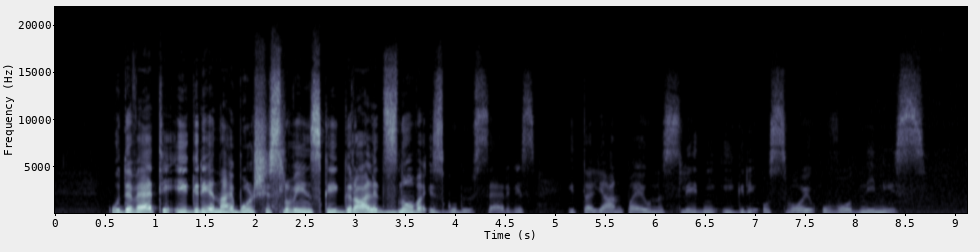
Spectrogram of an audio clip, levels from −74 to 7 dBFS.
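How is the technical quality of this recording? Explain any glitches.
The recording has one glitch, an automatic gain rise. From 4.32 to 8.55 s, after the talker moved away around 3.5 s and the input dropped by about 22 dB, the gain control slowly added about 9 dB. Voice and room noise swell together, which shows as a rising waveform envelope and a brightening spectrogram floor.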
